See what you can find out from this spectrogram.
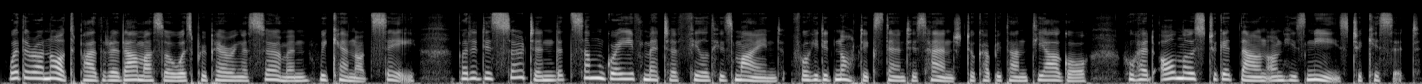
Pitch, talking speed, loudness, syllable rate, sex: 205 Hz, 190 wpm, -16 LUFS, 4.7 syllables/s, female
